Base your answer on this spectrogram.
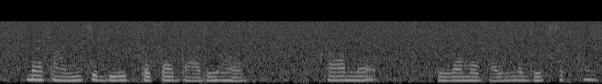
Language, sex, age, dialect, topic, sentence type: Chhattisgarhi, female, 60-100, Central, banking, question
